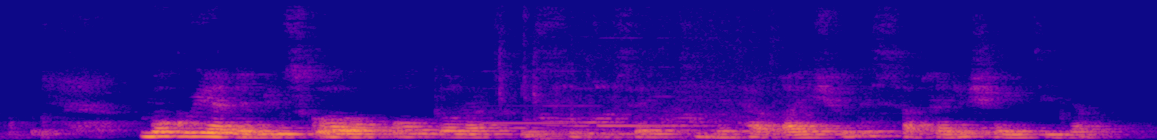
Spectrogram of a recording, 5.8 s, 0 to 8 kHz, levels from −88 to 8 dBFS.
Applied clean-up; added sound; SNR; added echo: none; Sliding door / Doorbell; 20 dB; reverberation time 0.7 s.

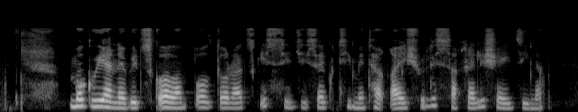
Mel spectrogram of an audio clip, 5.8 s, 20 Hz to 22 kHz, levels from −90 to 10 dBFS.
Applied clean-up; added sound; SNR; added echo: none; none; none; none.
